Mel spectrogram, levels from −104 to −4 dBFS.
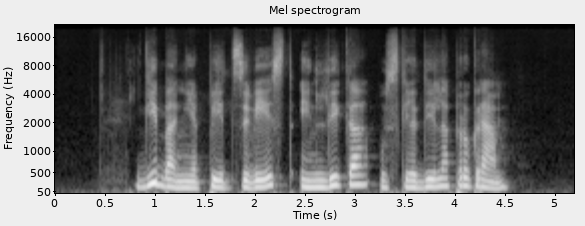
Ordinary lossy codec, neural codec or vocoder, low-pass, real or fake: none; codec, 44.1 kHz, 7.8 kbps, DAC; 19.8 kHz; fake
